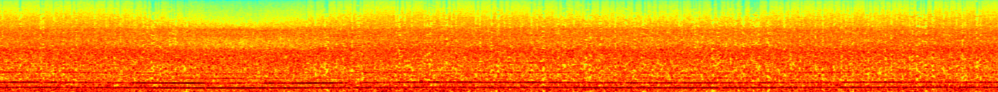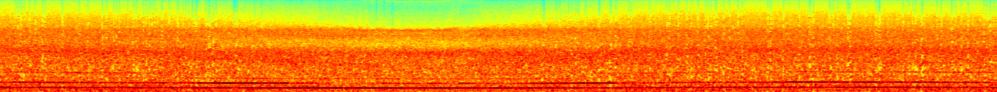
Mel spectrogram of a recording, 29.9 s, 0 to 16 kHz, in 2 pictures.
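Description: Electric 1160kv motor and propeller of an RC P-51D Mustang model, heard close up from an onboard camera, droning at a nearly steady pitch that wavers slightly with throttle, over a constant loud rush of air noise.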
